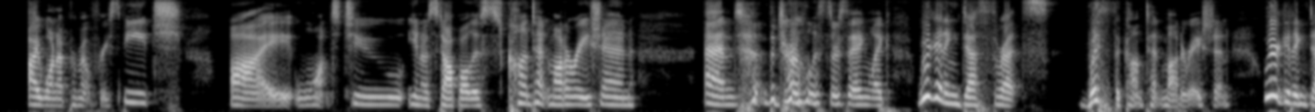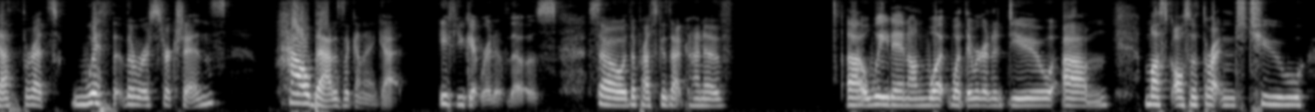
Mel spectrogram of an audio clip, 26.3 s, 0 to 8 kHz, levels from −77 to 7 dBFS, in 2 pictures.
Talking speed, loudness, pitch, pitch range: 165 wpm, -16 LUFS, 200 Hz, 185-220 Hz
